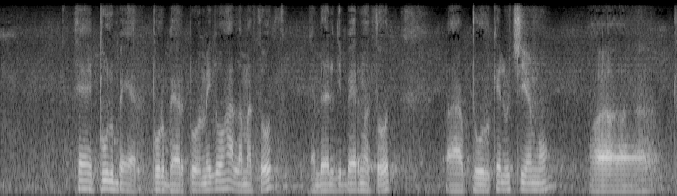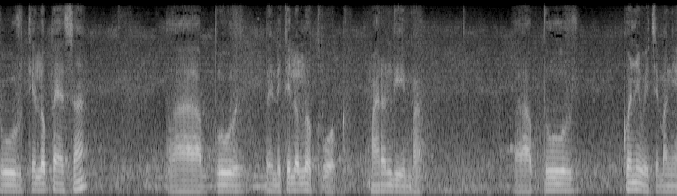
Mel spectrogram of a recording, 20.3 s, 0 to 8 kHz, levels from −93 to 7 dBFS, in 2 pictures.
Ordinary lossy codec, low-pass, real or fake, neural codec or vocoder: none; 7.2 kHz; fake; codec, 24 kHz, 0.9 kbps, WavTokenizer, medium speech release version 2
